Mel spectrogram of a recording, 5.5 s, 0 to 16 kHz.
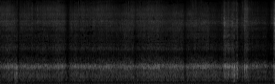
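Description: Fingertips and nails scratch and rub inside the opening of an empty printed paper cup held sideways over the microphone. The result is a steady, dry, crackly scraping with a hollow ring around 750 Hz and a bright hiss on top, and a few louder rubbing bursts near the end.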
